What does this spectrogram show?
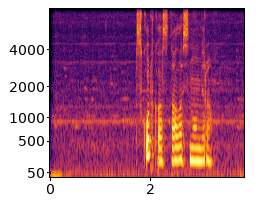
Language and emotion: Russian, neutral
